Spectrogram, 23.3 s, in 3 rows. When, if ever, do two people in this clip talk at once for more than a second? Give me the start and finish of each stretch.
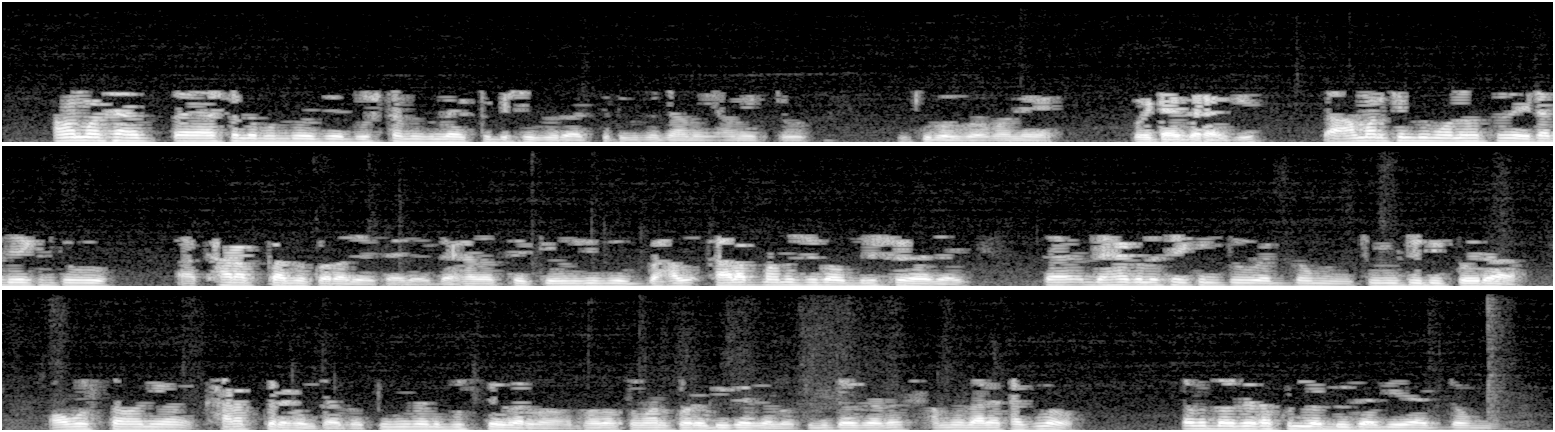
none

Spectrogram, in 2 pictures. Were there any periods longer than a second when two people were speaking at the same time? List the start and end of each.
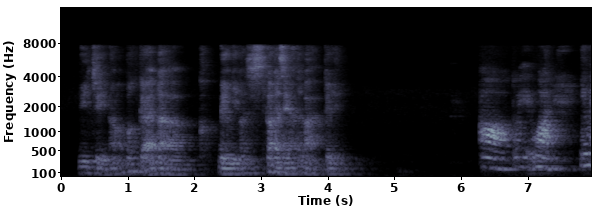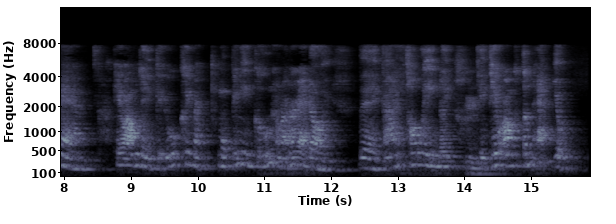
none

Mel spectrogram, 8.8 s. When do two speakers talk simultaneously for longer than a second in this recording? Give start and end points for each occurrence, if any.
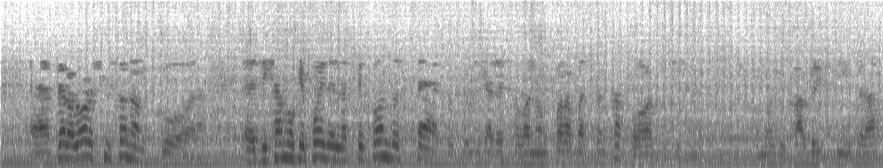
none

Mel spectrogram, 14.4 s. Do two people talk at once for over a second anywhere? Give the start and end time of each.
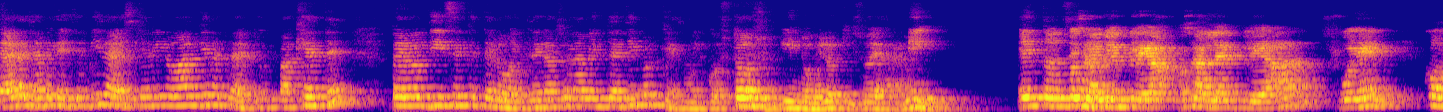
none

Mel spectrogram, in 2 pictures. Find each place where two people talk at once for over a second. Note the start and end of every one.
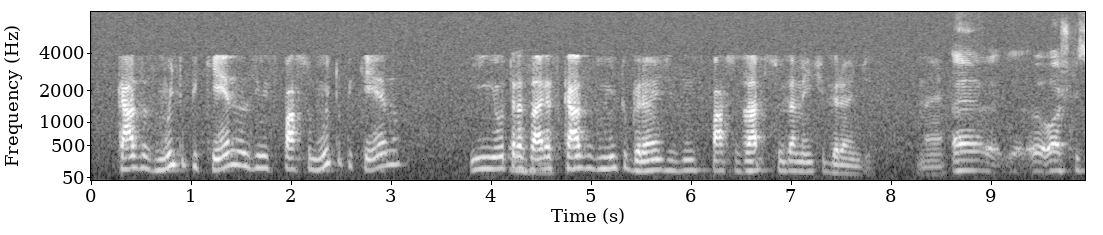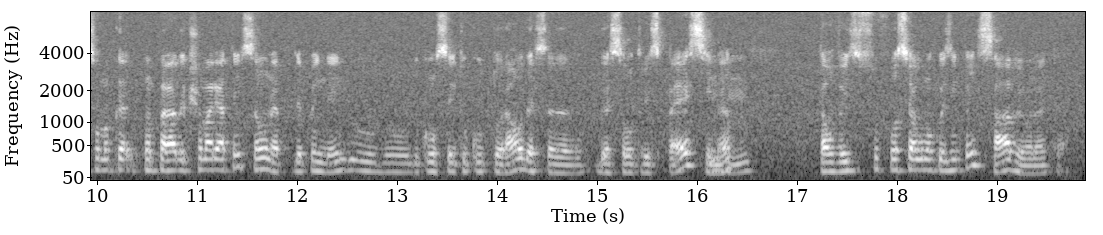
none

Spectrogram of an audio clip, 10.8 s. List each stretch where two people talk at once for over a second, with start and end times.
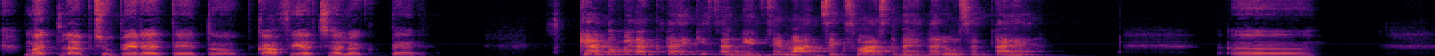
none

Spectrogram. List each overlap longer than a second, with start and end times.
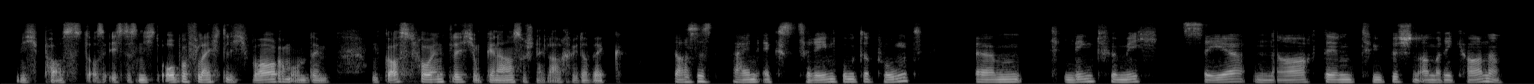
none

